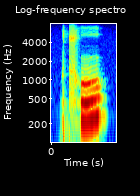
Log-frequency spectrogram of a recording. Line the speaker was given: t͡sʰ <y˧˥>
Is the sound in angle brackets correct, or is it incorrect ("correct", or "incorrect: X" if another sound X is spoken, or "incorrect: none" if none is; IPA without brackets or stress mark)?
incorrect: u˧˥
